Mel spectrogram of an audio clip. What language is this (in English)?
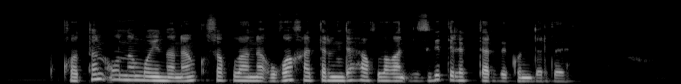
Bashkir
